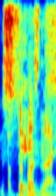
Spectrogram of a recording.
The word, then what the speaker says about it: Szoboszlai: Your Liverpool guy that I cannot pronounce, Zibo Jelai. – Okay, his name is Dominic Szoboszlai.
